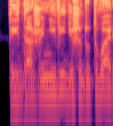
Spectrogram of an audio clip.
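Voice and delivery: hissed line. Reading a story, Jared speaks to his sister Mallory, hissed. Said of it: "прошипел Джаред".

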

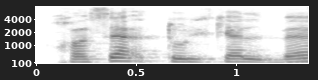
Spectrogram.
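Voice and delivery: ordinary talk

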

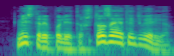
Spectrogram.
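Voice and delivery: ordinary delivery, nothing marked

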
